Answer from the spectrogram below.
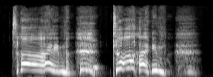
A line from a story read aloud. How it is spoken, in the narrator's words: came out with a sudden squeal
